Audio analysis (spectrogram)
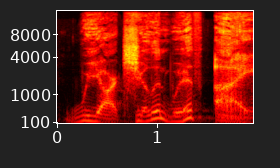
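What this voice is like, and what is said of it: Gritty late-night radio announcer voice. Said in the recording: “radio voice ... You've got the late night radio voice ... You've got the grit.”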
